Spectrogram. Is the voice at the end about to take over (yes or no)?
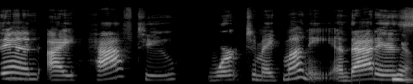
no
